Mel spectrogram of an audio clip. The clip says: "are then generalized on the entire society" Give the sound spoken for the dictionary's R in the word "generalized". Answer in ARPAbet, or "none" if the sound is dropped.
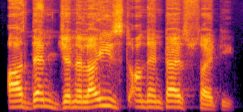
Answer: none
